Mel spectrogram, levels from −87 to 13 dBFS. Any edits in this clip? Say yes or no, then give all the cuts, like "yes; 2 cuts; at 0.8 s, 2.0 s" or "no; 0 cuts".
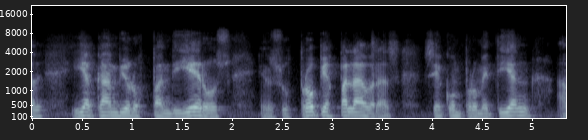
no; 0 cuts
